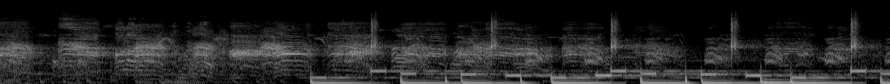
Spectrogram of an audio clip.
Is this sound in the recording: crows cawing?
yes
